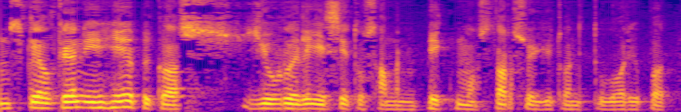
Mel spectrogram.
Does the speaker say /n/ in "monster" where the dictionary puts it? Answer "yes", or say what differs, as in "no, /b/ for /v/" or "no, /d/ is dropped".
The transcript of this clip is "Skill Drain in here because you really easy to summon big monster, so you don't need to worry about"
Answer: no, /n/ is dropped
